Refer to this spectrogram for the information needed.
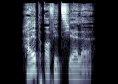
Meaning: inflection of halboffiziell: 1. strong/mixed nominative/accusative feminine singular 2. strong nominative/accusative plural 3. weak nominative all-gender singular
- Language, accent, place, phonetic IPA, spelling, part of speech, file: German, Germany, Berlin, [ˈhalpʔɔfiˌt͡si̯ɛlə], halboffizielle, adjective, De-halboffizielle.ogg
